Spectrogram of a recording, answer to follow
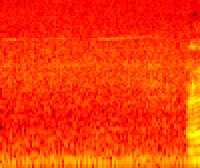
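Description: A steady low background rumble, fairly loud and even throughout, with no distinct events. It is the noise that spoils this recording.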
